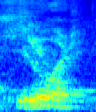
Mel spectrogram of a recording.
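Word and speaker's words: Hiohr: Hjord. H-I-O-H-R. Did you not hear it? How do you spell it?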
